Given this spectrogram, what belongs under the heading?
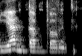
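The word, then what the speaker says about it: يَدَّبَّرُوا: তো এই তা আর দালকে হচ্ছে তারা একসাথে যুক্ত করে বলবে হচ্ছে ইয়াদাব্বারু, এবং এটা কোরআনে আছে এই শব্দটা ইয়াদাব্বারু, ইয়াদাব্বারু।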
